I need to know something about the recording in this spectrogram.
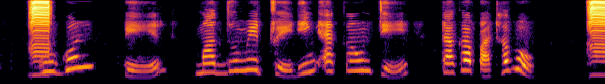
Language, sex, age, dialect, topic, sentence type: Bengali, female, 25-30, Standard Colloquial, banking, question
